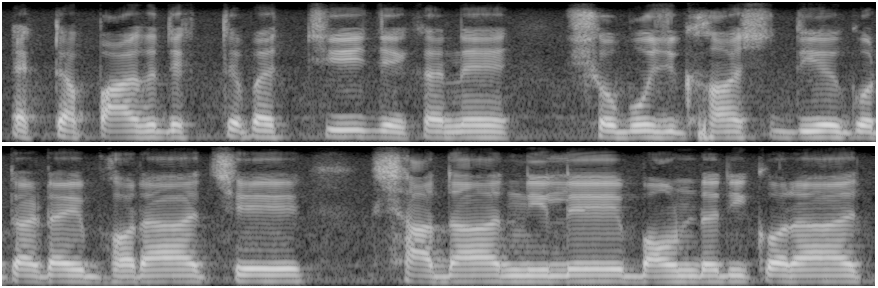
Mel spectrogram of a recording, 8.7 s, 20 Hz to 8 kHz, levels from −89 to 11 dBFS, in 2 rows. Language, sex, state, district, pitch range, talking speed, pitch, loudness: Bengali, male, West Bengal, Purulia, 125-130 Hz, 110 wpm, 125 Hz, -12 LUFS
